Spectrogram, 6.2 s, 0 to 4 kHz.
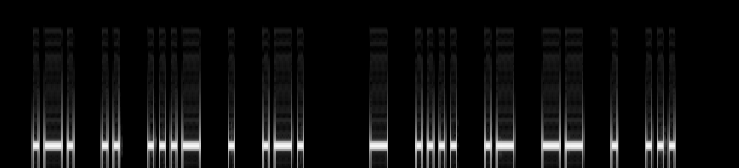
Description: Morse code, heard as a keyed tone, about 25 wpm, spaced as for 20 wpm, 550 Hz. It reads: RIVER THAMES
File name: podcast / News headlines-1x-25x20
